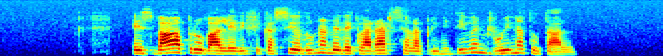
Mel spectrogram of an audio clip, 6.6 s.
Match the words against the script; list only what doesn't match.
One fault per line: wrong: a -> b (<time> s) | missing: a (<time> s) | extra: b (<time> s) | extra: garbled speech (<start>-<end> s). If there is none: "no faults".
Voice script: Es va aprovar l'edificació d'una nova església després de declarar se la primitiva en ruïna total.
missing: nova església després (3.3 s)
